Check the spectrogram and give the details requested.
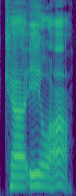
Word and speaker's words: Keilah: Now see, when it's a double dots, it's not E, it's not pronounced as normally with an E, epsilon iota, E, but it's E. Epsilon is and E is the iota. And so it's Keilah, and Ziv, and Marisah,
